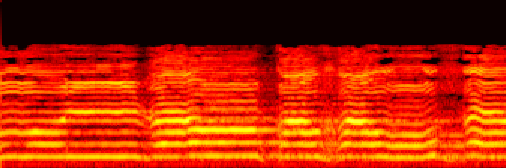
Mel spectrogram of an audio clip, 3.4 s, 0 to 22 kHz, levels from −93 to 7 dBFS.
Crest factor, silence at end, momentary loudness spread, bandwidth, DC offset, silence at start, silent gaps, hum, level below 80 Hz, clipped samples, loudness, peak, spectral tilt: 12 dB; 0 s; 6 LU; 7.6 kHz; under 0.1%; 0 s; none; none; -72 dBFS; under 0.1%; -20 LUFS; -8 dBFS; -2.5 dB/octave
